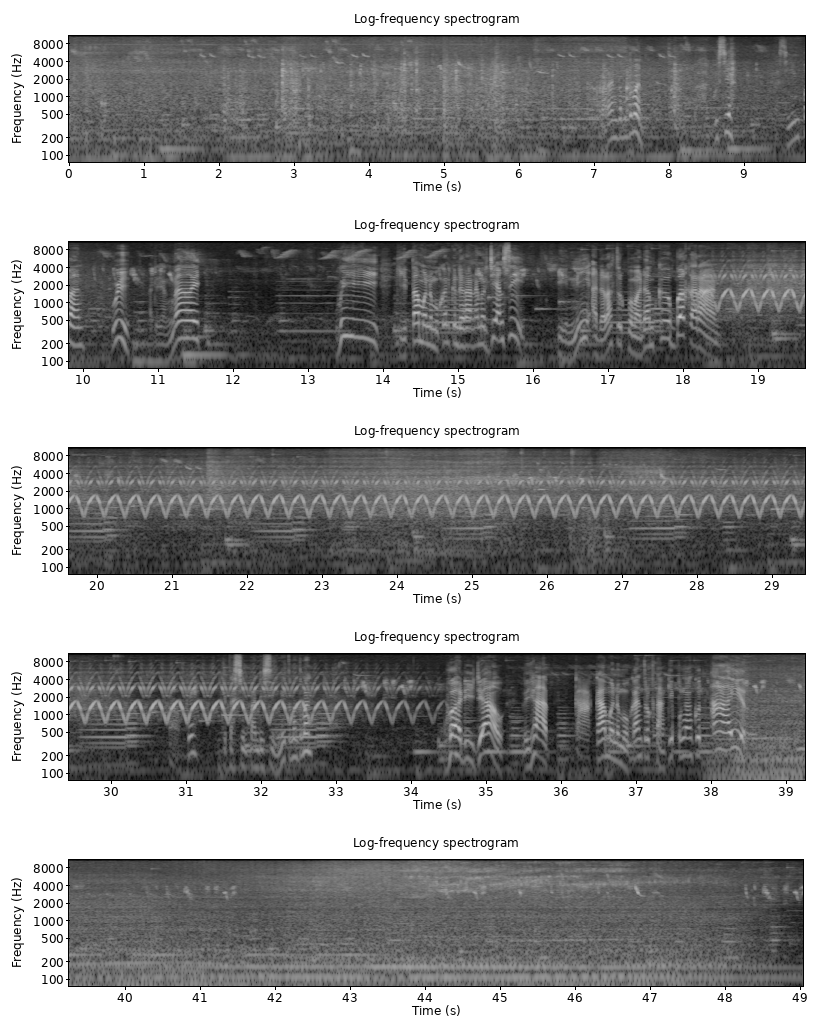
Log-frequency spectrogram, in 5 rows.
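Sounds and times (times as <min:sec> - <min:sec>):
vehicle engine humming: 0:00.0 - 0:17.5, 0:18.1 - 0:49.0
toy electronic siren wailing: 0:18.4 - 0:34.5.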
